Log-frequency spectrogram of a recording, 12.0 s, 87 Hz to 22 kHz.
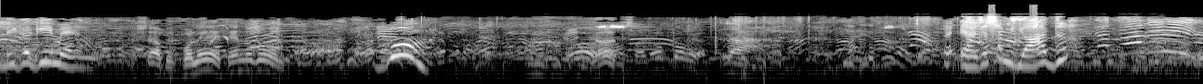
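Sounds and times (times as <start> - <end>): children shouting: 8.7 - 12.0.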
